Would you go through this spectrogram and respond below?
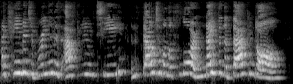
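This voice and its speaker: Woman acting an echoey, shrill, melodramatic housemaid. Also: normal speed, a bit bright, slight background noise. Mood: shaken. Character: excitable household maid, shocked and breathless. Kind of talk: old-time radio drama acting. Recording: echoey, distant, dull recording.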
